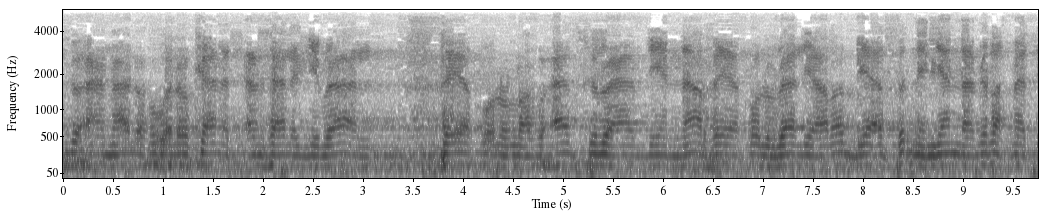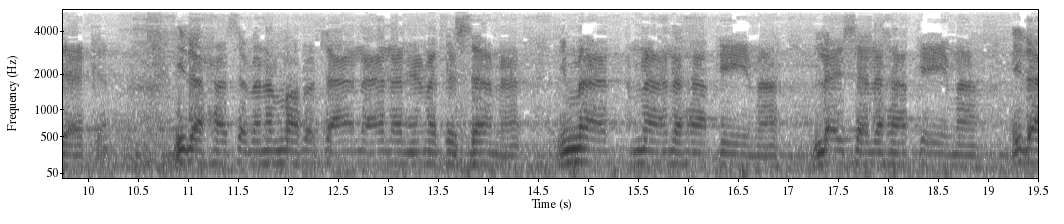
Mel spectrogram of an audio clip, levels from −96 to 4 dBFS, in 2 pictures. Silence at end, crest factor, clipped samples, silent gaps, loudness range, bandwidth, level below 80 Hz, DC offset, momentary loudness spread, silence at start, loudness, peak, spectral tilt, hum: 0 s; 20 dB; under 0.1%; none; 2 LU; 5.4 kHz; -44 dBFS; under 0.1%; 6 LU; 0 s; -28 LUFS; -8 dBFS; -8 dB/octave; none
